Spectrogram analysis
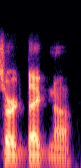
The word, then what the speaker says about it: Sardegna: I believe it's pronounced Sardegna. Oh, okay. Sardinia?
